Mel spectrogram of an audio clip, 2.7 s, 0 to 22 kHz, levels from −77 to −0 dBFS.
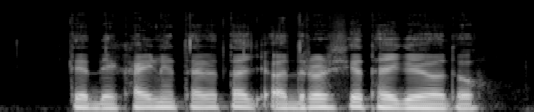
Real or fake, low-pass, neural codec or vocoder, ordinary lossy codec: real; 14.4 kHz; none; none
